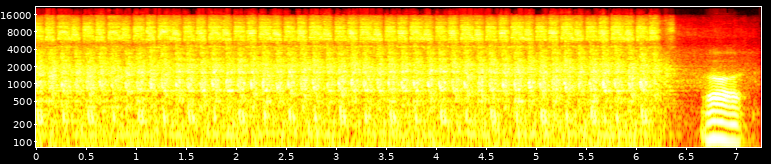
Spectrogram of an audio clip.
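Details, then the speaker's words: 1987 Honda GL1200 Goldwing that has sat for years, cold in cold weather, with a nonworking choke lever. With the stop switch on, it is cranked to fill the carburetor bowls: a steady fast starter whir with even compression pulses about 80 a minute, no firing at all. Cause suspected, not confirmed. "I'll tell you what, let me turn the ignition or turn the stop switch on. Let me just crank and try to fill the bowls up."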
